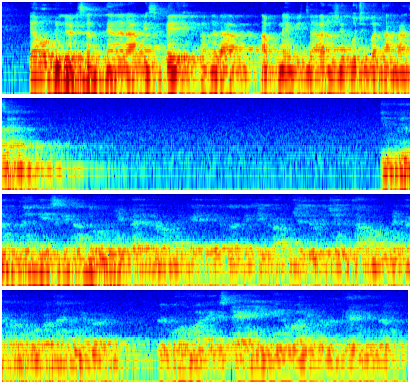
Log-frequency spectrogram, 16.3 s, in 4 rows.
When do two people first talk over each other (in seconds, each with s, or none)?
none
